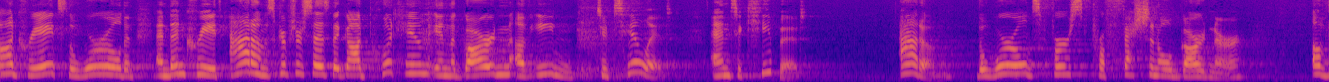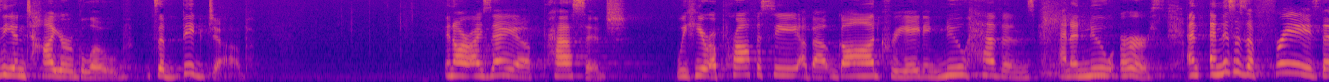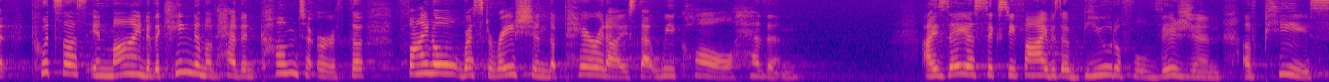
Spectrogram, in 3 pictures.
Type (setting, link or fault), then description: setting, large echoing room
